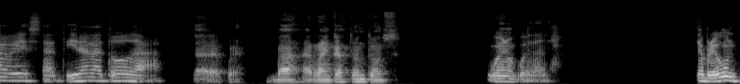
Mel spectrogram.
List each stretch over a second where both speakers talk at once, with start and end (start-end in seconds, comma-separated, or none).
none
